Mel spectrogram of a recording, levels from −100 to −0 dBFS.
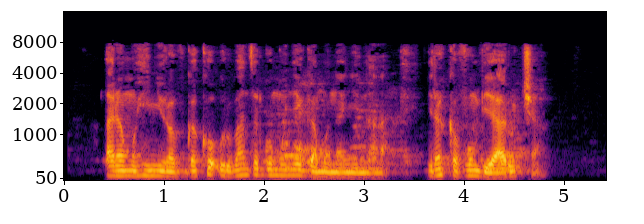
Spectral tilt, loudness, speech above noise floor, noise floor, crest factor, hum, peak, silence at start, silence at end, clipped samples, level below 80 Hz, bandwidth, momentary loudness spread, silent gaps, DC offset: -5.5 dB/octave; -19 LUFS; 56 dB; -75 dBFS; 18 dB; none; -2 dBFS; 0.4 s; 0.65 s; under 0.1%; -52 dBFS; 8 kHz; 8 LU; none; under 0.1%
